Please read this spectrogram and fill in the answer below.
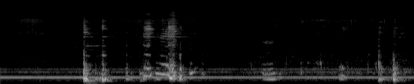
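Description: Steady high hum of a small USB fan blowing air into a log stove's fire, with sharp metallic clinks from a stainless steel pot about one and two seconds in.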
